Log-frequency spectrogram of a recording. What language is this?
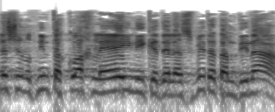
Hebrew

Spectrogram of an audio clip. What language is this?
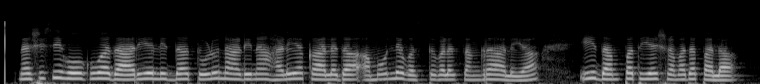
Kannada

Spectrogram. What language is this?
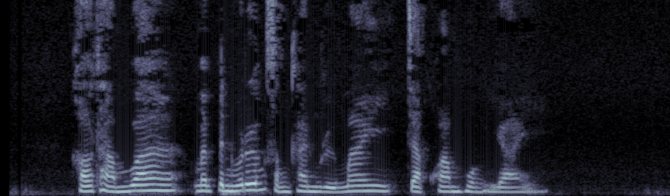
Thai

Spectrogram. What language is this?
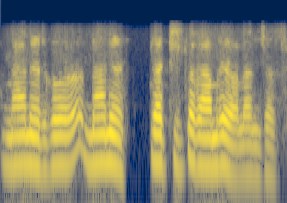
Nepali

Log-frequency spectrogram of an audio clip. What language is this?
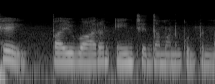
Telugu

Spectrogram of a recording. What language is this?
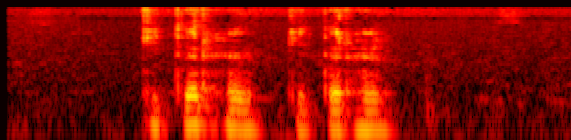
Bashkir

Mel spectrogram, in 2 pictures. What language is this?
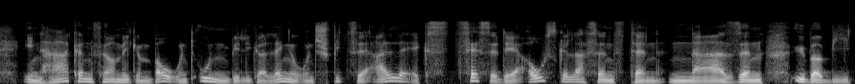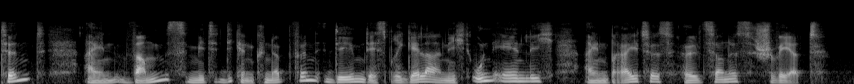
German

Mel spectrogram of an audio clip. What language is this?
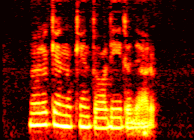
Japanese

